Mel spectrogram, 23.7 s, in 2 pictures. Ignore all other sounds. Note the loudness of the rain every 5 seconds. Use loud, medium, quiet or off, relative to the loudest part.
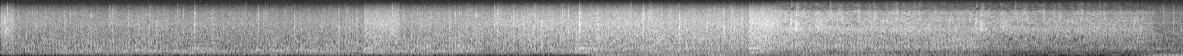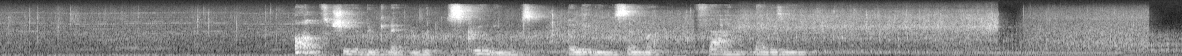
medium, loud, medium, medium, medium.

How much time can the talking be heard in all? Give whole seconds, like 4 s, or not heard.
5 s.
